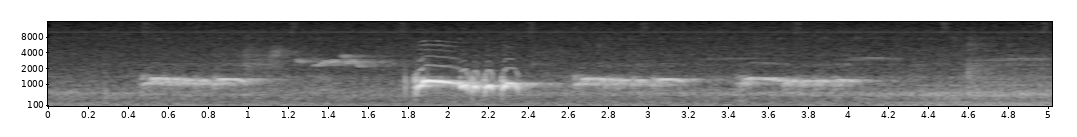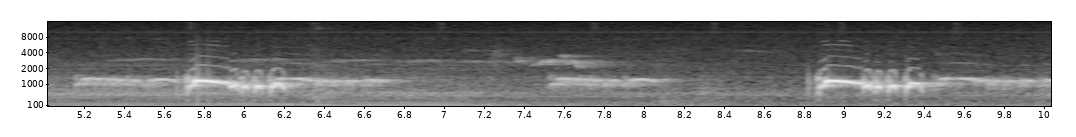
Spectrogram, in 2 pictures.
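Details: Local zebra dove song in the ngayer kerot nutut style, played as a lure to make other doves sing. Three full phrases, each opening with mellow coos and breaking into a loud, stuttering rolled note, repeat every three to four seconds.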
